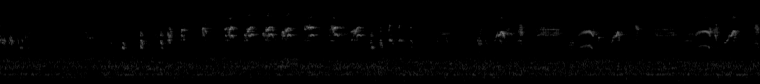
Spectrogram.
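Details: Woodchat shrike singing from far away in forest habitat: a long, varied, scratchy warble of quick chirps and short whistled notes, rising and falling, with low background hiss.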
